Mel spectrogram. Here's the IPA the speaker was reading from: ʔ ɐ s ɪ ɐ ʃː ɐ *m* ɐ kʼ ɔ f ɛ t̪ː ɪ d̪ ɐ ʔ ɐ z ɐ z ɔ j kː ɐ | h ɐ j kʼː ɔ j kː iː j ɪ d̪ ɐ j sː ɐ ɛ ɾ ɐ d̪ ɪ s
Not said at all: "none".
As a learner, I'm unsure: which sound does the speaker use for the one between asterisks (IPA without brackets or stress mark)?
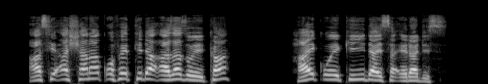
n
